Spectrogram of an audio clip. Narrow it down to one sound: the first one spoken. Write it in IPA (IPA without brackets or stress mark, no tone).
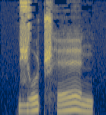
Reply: ʑ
